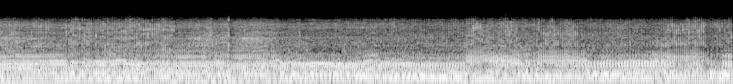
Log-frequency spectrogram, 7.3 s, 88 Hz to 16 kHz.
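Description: Hero Xpulse 200's single-cylinder engine running under changing throttle while riding an off-road dirt trail, its pitch rising and falling several times.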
